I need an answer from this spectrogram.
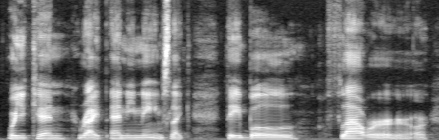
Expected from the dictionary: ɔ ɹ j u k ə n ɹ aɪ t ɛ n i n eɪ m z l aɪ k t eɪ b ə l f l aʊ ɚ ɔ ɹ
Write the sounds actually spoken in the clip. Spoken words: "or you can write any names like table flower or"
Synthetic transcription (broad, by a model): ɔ ɹ j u k ə n ɹ aɪ t ɛ n i n eɪ m s l aɪ k t eɪ b ə l f l aʊ ɚ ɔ ɹ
